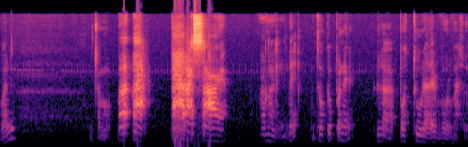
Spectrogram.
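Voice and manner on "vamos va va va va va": put-on character voice with Andalusian accent, belted out loudly. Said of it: "entrenar la voz para hacerlo".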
